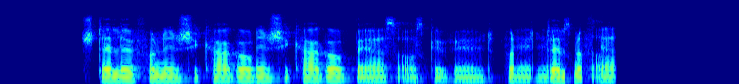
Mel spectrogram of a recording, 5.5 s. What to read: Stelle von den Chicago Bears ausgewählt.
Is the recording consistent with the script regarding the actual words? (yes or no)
no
